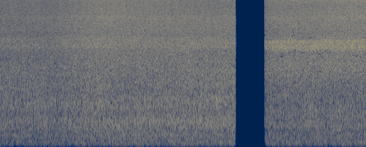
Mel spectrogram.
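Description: Steady broadband rushing water of Wisik-Wisik Falls in Aurora roars continuously, with a brief total dropout near the middle before the rush resumes.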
